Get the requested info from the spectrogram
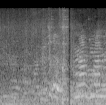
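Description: A toddler babbling, with high-pitched, wordless vocal sounds in the second half.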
